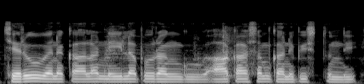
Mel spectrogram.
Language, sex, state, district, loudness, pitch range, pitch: Telugu, male, Telangana, Mahabubabad, -16 LUFS, 120-130 Hz, 125 Hz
